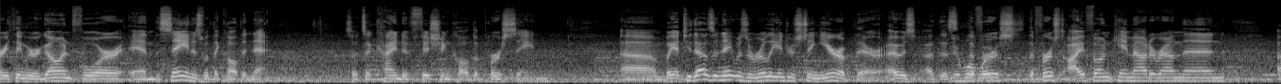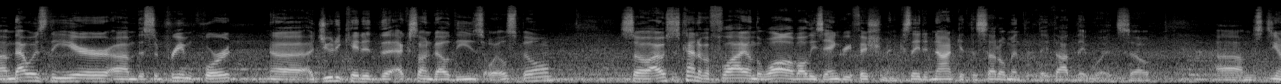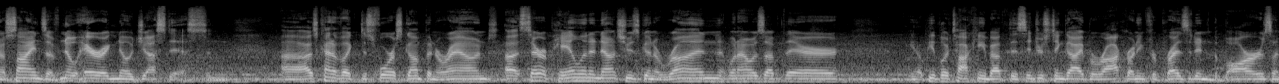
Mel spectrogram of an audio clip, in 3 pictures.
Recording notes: This week the show comes live from the American Library Association's annual conference in Chicago.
